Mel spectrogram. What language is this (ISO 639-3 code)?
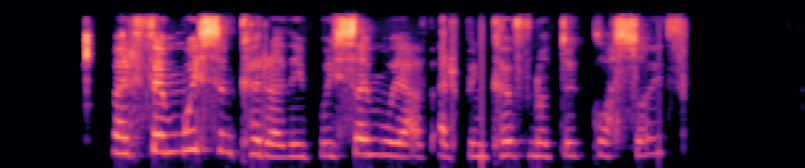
cym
